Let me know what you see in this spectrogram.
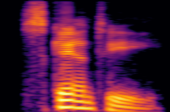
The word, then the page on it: scanty: American English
